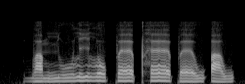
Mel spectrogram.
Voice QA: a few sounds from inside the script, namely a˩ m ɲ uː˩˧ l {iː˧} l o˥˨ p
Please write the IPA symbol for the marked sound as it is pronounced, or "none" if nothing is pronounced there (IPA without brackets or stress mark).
i˧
